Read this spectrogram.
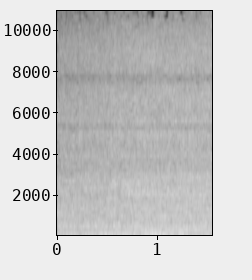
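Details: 2010 Honda Civic at idle with AC on, after removing the compressor clutch spacer washer to fix intermittent engagement: steady hum with an even air rush and compressor drone, no clatter or slipping squeal, air blowing cool; compressor running normally.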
